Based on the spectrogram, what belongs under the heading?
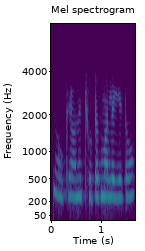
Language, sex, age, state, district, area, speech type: Gujarati, female, 18-30, Gujarat, Ahmedabad, rural, conversation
